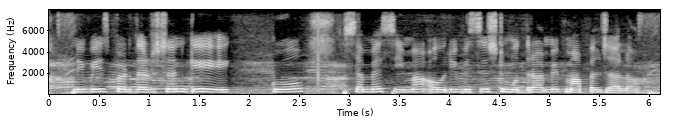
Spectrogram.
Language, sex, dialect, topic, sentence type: Bhojpuri, female, Northern, banking, statement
